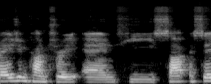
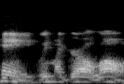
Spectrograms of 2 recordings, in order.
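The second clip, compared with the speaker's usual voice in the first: put-on nasal voice, lower; 2 semitones lower than usual. Speaker imitates a big football-team bully telling him off: imitating a nasally voice. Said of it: "his voice was kind of nasally".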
